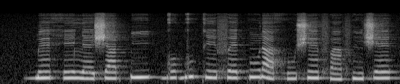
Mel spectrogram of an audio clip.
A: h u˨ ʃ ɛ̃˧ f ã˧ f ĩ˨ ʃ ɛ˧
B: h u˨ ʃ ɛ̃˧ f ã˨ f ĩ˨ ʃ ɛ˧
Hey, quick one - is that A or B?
B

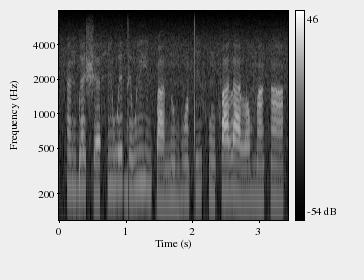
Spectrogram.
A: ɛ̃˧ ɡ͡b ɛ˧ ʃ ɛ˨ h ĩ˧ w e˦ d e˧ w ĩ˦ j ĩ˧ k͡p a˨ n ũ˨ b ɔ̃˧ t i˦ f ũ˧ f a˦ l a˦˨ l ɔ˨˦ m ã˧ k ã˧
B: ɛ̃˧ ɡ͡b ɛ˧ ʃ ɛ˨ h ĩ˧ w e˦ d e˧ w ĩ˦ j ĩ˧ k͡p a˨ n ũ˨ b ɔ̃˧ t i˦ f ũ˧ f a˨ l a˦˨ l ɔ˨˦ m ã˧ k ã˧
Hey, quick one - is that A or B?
A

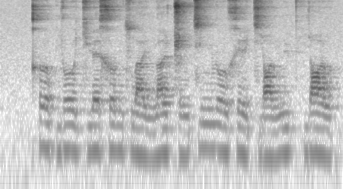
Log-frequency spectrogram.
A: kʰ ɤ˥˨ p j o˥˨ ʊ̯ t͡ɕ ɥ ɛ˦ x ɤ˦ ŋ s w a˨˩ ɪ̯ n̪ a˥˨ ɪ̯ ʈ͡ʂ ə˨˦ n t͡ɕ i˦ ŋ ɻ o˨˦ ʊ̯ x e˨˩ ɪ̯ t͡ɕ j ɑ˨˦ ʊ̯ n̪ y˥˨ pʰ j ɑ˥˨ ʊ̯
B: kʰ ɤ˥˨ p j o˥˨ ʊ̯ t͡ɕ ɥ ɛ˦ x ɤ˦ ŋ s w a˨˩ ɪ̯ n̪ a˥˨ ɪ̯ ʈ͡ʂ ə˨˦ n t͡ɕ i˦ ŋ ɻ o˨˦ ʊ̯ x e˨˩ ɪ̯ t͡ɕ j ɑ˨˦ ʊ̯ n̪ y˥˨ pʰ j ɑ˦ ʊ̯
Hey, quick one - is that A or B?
A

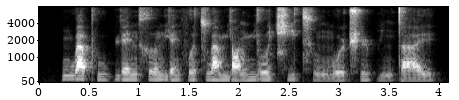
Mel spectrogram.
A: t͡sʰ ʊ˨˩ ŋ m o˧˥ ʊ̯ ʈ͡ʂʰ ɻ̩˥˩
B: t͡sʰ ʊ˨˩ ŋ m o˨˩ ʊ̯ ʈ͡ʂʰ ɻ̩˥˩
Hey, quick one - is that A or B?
A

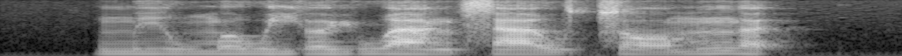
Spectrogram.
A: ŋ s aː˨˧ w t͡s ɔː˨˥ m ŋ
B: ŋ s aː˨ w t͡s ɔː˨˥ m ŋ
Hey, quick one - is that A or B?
A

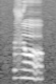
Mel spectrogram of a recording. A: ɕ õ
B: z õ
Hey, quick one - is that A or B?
B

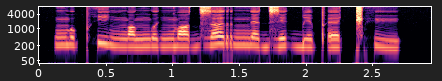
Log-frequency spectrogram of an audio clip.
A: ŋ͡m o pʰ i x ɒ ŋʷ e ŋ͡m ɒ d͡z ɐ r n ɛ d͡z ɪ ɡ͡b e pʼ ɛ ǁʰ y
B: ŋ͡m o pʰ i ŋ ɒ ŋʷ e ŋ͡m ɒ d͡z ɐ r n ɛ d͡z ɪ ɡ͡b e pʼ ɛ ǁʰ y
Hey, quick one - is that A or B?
B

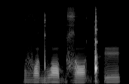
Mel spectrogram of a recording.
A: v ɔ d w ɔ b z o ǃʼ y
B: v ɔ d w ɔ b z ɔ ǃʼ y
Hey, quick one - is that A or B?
B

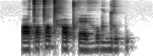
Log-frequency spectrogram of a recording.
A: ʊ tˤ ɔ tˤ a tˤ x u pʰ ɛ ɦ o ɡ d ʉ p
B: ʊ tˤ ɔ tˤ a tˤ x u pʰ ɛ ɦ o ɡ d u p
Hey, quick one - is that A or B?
B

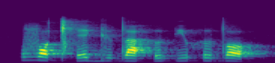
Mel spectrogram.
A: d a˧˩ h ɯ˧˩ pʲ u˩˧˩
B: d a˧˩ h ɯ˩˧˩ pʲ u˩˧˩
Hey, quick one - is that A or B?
B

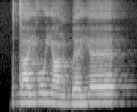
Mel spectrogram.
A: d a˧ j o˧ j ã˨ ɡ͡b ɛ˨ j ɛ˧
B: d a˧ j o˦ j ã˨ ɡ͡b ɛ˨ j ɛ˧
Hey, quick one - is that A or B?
A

